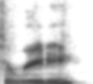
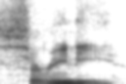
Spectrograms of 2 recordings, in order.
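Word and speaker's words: Sarene: It's Sereni. um is how it's pronounced even though it looks like Serene. Uh that's the way it's spelled. S A R E N E, but it's Sereni.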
